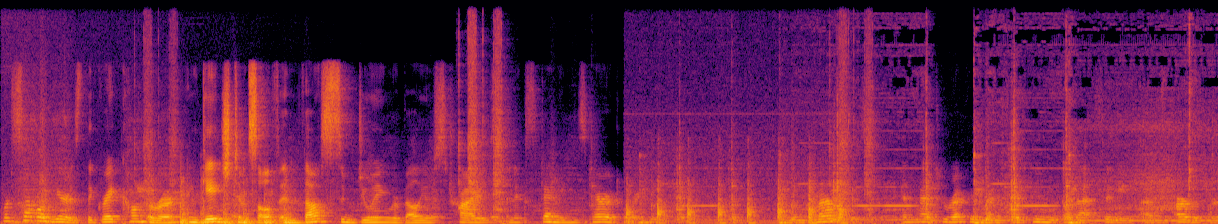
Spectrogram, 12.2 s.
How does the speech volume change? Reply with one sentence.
The volume of the speech goes down.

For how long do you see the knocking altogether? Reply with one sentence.
The knocking can be heard for 4 seconds in total.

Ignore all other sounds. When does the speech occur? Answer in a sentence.
You can hear the speech from 0.0 to 6.5 s and from 8.0 to 12.1 s.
